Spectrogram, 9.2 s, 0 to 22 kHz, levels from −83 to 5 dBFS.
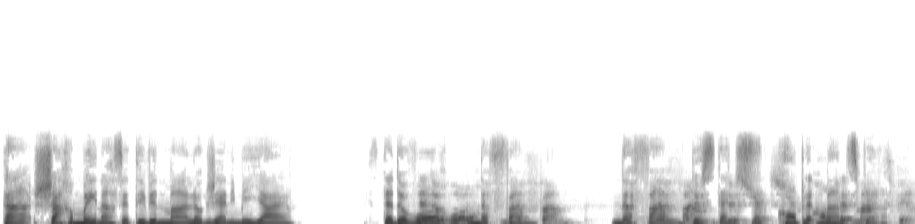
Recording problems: echo of what is said; strong; from 3.5 s on; 330 ms later, 6 dB below the speech
high frequencies cut off; noticeable; nothing above 8 kHz

